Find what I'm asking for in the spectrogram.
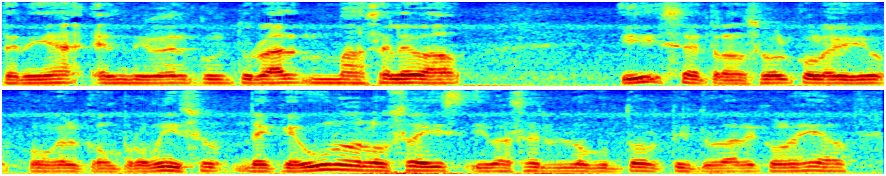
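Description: Amid noticeable background noise, a man in an eastern Cuban accent speaks at a fairly quick pace in a medium-pitched, monotone, flat voice. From Cuba, La Maya (Oriente). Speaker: radio announcer. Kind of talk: interview answer.

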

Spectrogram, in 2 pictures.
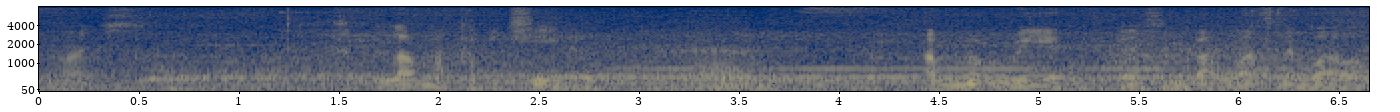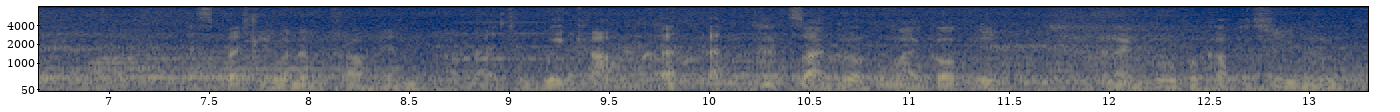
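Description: Amid loud background noise, a man speaks at a moderate pace with long, frequent pauses. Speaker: travel vlogger. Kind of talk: casual vlog chat. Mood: cheerful, laughing. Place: station. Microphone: phone near.

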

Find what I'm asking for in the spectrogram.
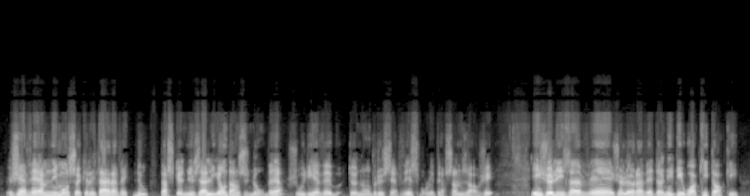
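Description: Speaking in a Quebec accent at a moderate pace, a man uses lively intonation against a quiet background, with a dry sound and no echo. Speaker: philosopher; interview guest. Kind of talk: radio interview. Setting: radio studio. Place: studio. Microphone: studio mic.

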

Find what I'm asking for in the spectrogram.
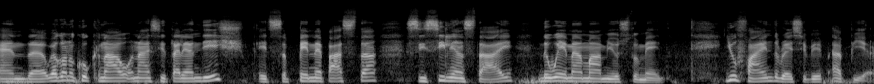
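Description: A bright, sharp tone at a moderate pace, with ordinary pitch variation, light background noise, and a dry sound with no echo. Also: man. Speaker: travel vlogger. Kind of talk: casual vlog chat. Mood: relaxed, upbeat. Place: open country. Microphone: phone near.

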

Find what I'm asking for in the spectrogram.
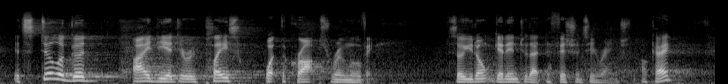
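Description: At a moderate pace, a man with a Canadian accent speaks with very wide pitch swings. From Northern Ontario, Canada; Ontario, Canada. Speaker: agronomist / soil lab specialist; presenter. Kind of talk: presentation to farmers; lecture. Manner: conversational, with filler hesitations. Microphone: handheld.

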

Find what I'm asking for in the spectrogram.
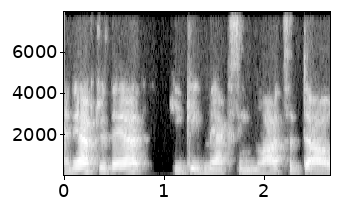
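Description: A natural reading voice with ordinary pitch variation comes through against a quiet background.

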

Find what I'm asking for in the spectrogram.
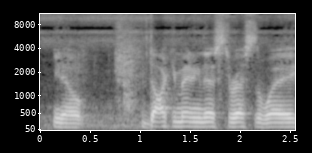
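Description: A man's speech comes with light background noise. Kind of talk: casual vlog chat. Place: workshop. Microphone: phone near.

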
